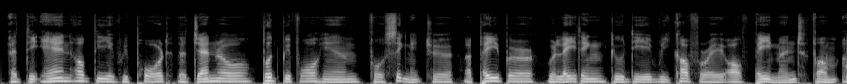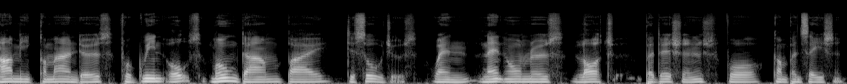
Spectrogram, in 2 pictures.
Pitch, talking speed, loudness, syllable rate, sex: 120 Hz, 135 wpm, -19 LUFS, 4.2 syllables/s, male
